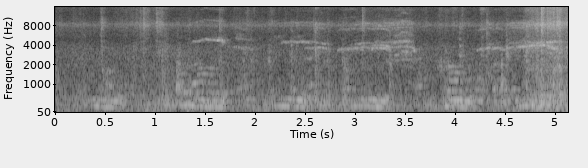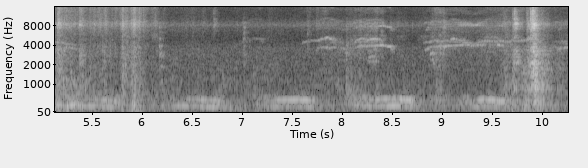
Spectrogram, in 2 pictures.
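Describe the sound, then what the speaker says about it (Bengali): Teddy pigeons, including a single pure male, coo in repeated low rolling calls close by, with faint chirps and a brief burst of wing flapping or rustling near the middle and a sharp knock near the end. "এটা জনসিনার টেডি, এটা সিঙ্গেল নর কবুতর।"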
